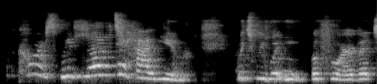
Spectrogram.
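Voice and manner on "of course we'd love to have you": mock welcoming. NASA mocked as suddenly welcoming.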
